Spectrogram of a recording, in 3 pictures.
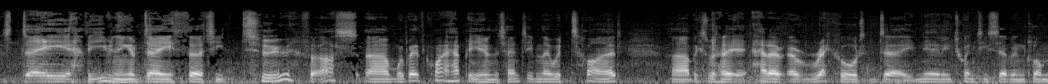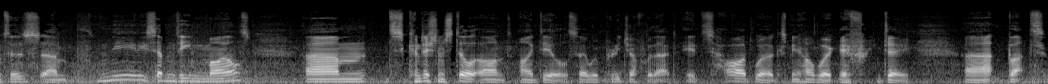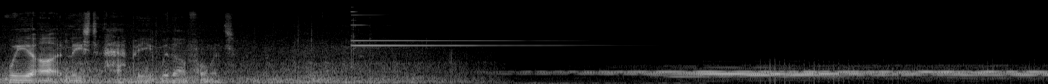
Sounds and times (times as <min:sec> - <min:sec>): Speech: 0:00.0 - 0:23.4
Music: 0:26.2 - 0:31.4.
